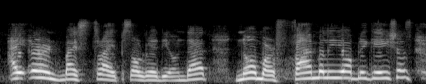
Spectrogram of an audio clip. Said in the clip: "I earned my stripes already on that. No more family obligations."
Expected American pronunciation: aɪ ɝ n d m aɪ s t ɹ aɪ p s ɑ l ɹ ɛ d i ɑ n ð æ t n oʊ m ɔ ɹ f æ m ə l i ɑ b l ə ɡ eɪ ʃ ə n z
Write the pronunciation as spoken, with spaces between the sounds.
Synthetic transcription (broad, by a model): aɪ ɝ n d m aɪ s t ɹ aɪ p s ɑ l ɹ ɛ d i ɑ n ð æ t n oʊ m ɔ ɹ f æ m ə l i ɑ b l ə ɡ eɪ ʃ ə n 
